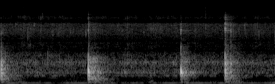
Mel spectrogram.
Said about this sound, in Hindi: थोड़ा सा फ्राई होने देंगे, 1-2 मिनट के लिए इसको फ्राई कर लेंगे ताकि हमारा प्याज और लहसुन जो है वो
